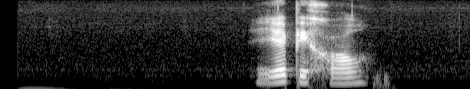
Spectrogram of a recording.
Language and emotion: Russian, neutral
